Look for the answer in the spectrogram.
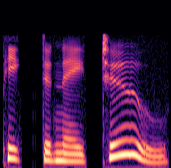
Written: Pic de Nethou

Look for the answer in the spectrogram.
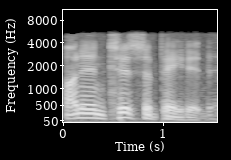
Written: unanticipated

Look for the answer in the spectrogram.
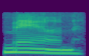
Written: Man, Isle of

